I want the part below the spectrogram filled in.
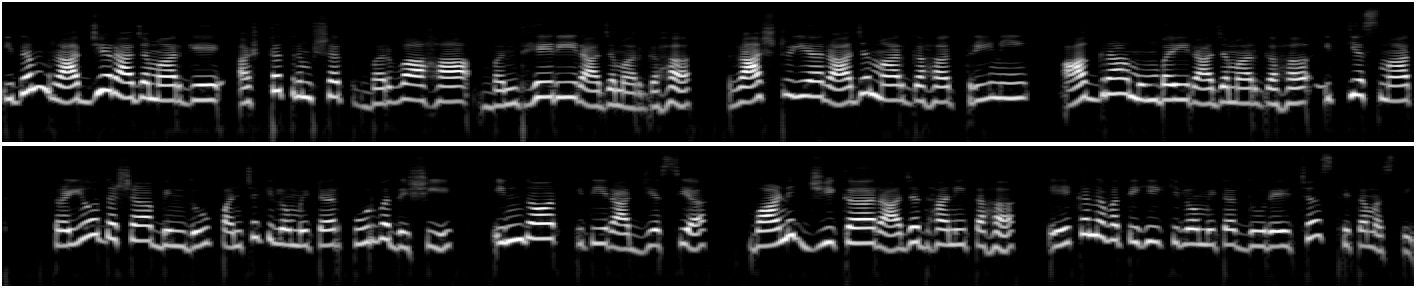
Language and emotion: Sanskrit, neutral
